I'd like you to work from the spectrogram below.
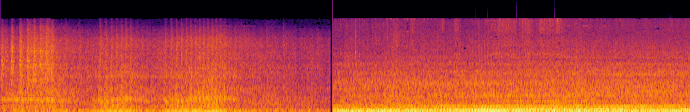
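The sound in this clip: Ride inside an auto-rickshaw on a city road: a loud continuous engine drone and road rumble with a rattling texture, jumping suddenly louder about halfway through and then holding steady, with no talk.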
